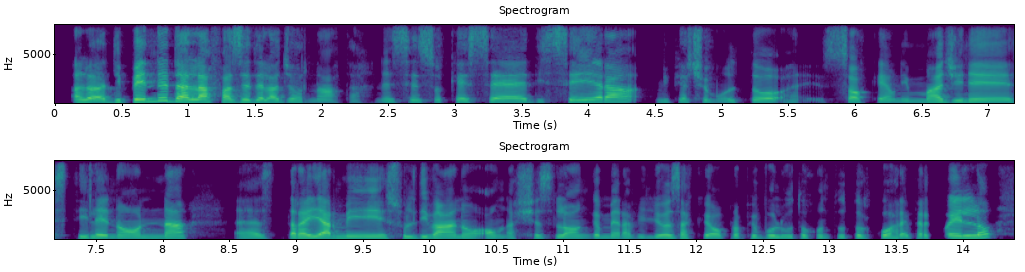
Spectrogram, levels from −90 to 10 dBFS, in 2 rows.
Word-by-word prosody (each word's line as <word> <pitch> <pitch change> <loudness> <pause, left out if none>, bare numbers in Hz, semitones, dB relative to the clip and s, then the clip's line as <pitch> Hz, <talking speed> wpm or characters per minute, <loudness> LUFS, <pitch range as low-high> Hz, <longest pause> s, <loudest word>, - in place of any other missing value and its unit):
Allora, 185 -3 +5
dipende 220 - +5
dalla 215 -7 +9
fase 195 0 +1
della 185 -2 +1
giornata, 150 -3 -9
nel 165 +1 -12
senso 175 +3 -9
che 180 -1 -5
se 175 +1 0
è 170 - -2
di 165 -1 -18
sera, 215 +8 +1 0.2
mi 165 - -16
piace 175 +1 -9
molto 180 +1 -4
a - - -16
ehm, 160 - -22
so 165 -1 -3
che 160 - -4
è - - -2
un'immagine 155 0 -1
stile 160 +1 -1
nonna, 160 +4 +1 0.3
ehm, 150 -1 -6
sdraiarmi 165 +2 +3
sul 170 +1 -6
divano, 160 -1 +2
ho 155 - -3
una 150 +1 -9
chaise 150 0 -8
longue 150 0 -2
meravigliosa 150 +2 -3
che 160 - -4
ho 145 -1 0
proprio 150 +1 -7
voluto 150 +1 -4
con 155 -2 -10
tutto 155 0 -5
il 140 - -12
cuore 150 -1 0
per 150 +1 -4
quello, 210 +8 +3
165 Hz, 180 wpm, -24 LUFS, 155-180 Hz, 0.3 s, dalla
